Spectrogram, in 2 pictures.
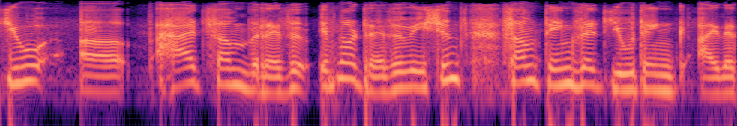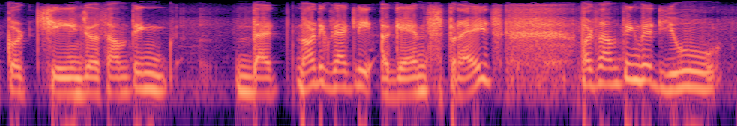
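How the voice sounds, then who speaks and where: A man's voice: fairly high pitch, animated, moderate pace. A man with an Indian accent hosting a casual radio talk show, switching between English and Hindi. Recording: dull lo-fi radio, music behind.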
